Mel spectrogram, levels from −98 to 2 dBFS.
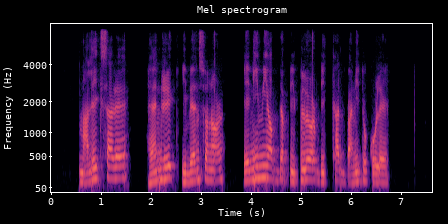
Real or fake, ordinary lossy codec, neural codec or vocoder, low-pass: fake; MP3, 64 kbps; codec, 24 kHz, 6 kbps, HILCodec; 7.2 kHz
